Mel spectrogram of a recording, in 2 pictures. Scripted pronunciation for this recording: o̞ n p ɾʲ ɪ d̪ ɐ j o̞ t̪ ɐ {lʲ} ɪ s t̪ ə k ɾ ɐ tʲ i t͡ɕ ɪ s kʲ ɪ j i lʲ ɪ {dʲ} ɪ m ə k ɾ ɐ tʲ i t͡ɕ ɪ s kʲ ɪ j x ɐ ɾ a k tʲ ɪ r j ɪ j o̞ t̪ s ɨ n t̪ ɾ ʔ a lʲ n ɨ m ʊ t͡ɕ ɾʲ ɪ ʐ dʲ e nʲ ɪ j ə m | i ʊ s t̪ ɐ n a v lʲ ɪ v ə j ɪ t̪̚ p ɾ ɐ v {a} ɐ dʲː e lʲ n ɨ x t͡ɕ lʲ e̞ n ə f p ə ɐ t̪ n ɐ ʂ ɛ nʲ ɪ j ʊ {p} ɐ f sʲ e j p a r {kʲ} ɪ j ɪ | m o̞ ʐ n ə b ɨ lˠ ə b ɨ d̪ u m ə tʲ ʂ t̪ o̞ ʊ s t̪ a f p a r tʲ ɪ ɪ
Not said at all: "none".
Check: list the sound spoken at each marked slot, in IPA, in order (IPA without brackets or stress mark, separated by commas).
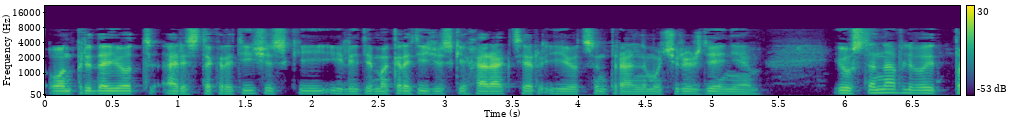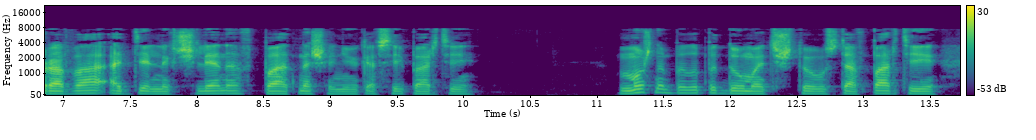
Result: ɾʲ, dʲ, a, k, tʲ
